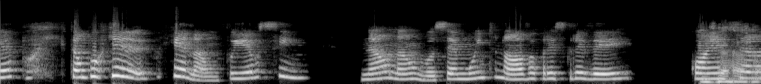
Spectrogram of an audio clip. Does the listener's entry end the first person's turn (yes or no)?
no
